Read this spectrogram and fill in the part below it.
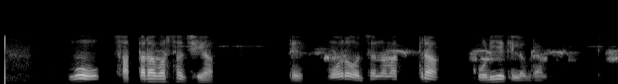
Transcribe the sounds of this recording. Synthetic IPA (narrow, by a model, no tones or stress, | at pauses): mũsɔt̪ɔɾɔbɔɾsɔd͡ʒʱiɔ | t̪emoɾɔod͡ʒɔnɔmat̪ɾɔ | koɽiekiloɡɾam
